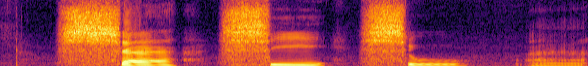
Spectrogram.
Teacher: Anginnya menyebar di mulut, ini kuat. Kalau ini dia ada desisannya. · dia dari Tengah lidah berarti kan Tengah lidahnya naik ke langit-langit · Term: at-tafashi, huruf syin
